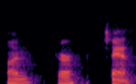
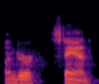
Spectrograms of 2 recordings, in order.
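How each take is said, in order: First: "understand" broken into un, der, STAND with pauses; very slow "understand", each syllable on its own. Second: "Understand" as under-STAND, in one slow word; stress on last syllable. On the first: Teacher marking an anapest, "understand" split slowly into three beats. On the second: Teacher giving an anapest example, "Understand" slow with final stress. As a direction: lean on STAND at the end of "Understand". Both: Shown as a demonstration. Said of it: "two unstressed syllables followed by a stressed".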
